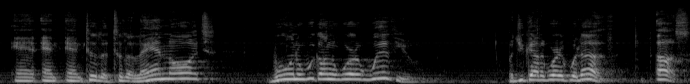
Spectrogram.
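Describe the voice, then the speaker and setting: A man speaks at a moderate pace with lively intonation, and audible room echo surrounds his voice. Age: 60s. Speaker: city council member. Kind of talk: council meeting speech. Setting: city council chamber. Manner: halting, repeats words.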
